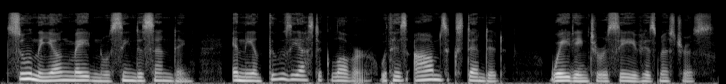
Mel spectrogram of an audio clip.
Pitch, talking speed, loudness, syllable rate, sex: 175 Hz, 165 wpm, -18 LUFS, 5.3 syllables/s, female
